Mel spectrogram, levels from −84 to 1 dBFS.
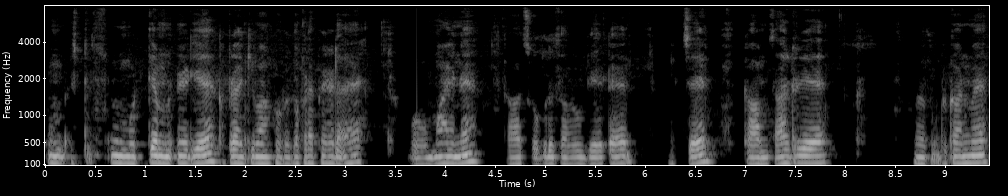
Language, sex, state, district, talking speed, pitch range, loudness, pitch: Rajasthani, male, Rajasthan, Nagaur, 95 wpm, 120-130 Hz, -35 LUFS, 125 Hz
